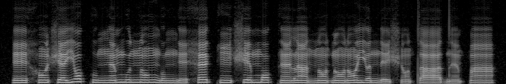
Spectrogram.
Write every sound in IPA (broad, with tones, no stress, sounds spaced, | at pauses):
e˨ h ɔ̃˧ ʃ ɛ˧ j ɔ˦ k u˨ ŋ ɛ̃˨˦ m u˧ n ɔ̃˧ ŋ o˨ ŋ e˨ h ɛ˦ k ĩ˧ ʃ e˦ m ɔ˦ k ɛ̃˧ l ã˦˨ n ɔ̃˧ ɗ ɔ̃˧ ɾ ɔ̃˦ j ə˧ n e˨ ʃ ɔ̃˨ t aː˧ d ɛ̃˨ p ã˦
